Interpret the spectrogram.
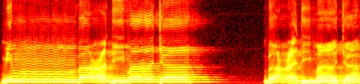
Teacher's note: sukun dua harakat m nunkun beremu ba namanya bacaan iqlab ya cara membacanya membalikkan huruf nun sukun kepada huruf ba seperti bertemu dengan huruf mim ya kita tekan selama tiga ketuk mim ba'di Ma ja ba'di Ma ja Ma fathah dikuti Alif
